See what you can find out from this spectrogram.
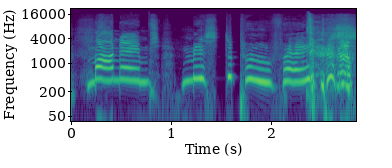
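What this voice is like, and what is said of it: Silly cartoon character voice. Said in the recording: “here's my brand new character ... It sounds like Christmas Poo out of South Parks as well.”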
